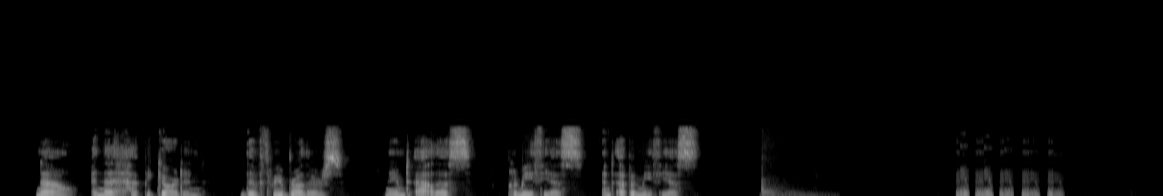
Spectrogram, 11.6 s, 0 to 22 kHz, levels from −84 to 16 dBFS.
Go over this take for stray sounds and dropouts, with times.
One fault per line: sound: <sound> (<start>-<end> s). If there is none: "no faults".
sound: thud (7.6-8.4 s)
sound: laugh (9.6-10.7 s)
